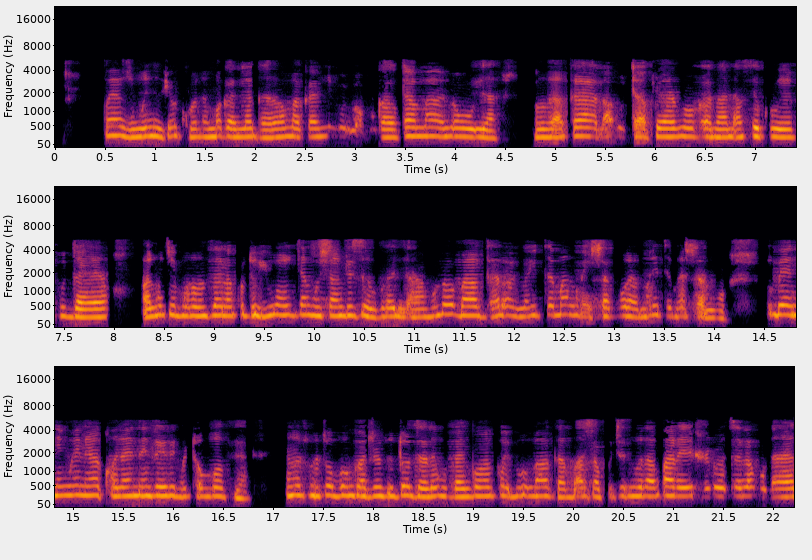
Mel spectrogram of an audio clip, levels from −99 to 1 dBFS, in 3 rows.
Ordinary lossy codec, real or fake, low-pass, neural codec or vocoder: AAC, 24 kbps; fake; 5.4 kHz; codec, 24 kHz, 1 kbps, SNAC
